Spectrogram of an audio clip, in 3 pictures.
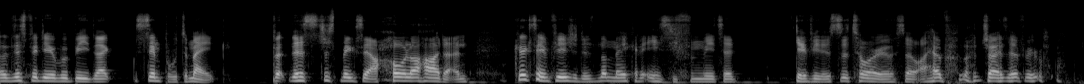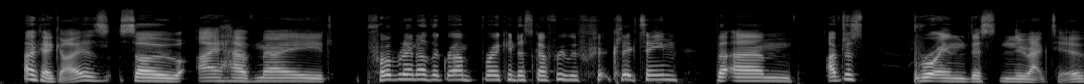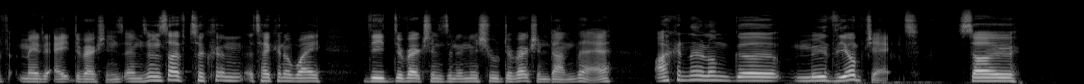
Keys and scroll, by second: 29.5 Down, 29.6 Left, 29.6 Right, 29.7 Down, 29.7 Right, 29.8 Left, 30.0 Down, 30.0 Right, 30.2 Up, 30.2 Down, 30.3 Left, 30.6 Left, 30.7 Down, 30.9 Left.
